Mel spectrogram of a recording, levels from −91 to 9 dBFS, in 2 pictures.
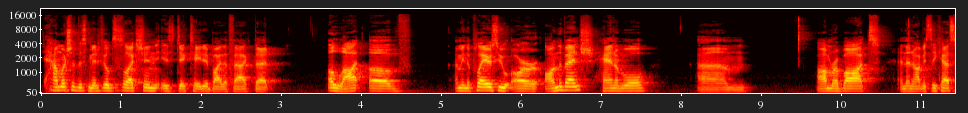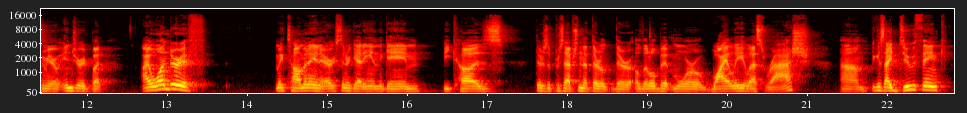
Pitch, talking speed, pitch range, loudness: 120 Hz, 165 wpm, 115-130 Hz, -26 LUFS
